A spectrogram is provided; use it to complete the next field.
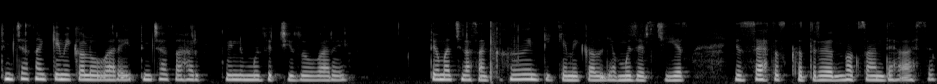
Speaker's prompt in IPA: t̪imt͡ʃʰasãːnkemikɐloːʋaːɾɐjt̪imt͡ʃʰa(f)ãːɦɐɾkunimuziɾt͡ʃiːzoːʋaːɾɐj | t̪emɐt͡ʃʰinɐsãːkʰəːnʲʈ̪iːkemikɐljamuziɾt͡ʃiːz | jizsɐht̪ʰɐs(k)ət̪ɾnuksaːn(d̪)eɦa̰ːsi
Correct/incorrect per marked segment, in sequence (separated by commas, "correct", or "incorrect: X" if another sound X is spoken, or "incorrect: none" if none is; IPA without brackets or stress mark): incorrect: s, incorrect: kʰ, correct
